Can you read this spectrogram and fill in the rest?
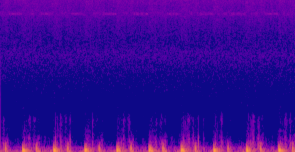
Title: Post exercise recovery auscultation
